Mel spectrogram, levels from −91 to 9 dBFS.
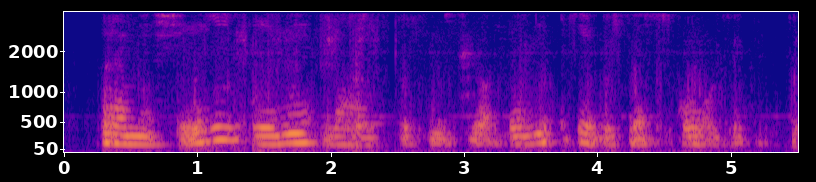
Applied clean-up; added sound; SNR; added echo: neural separator model SepFormer DNS4.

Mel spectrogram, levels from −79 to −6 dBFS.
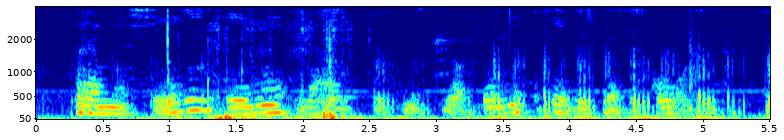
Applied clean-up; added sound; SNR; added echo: none; Purr; -1 dB; reverberation time 0.3 s.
